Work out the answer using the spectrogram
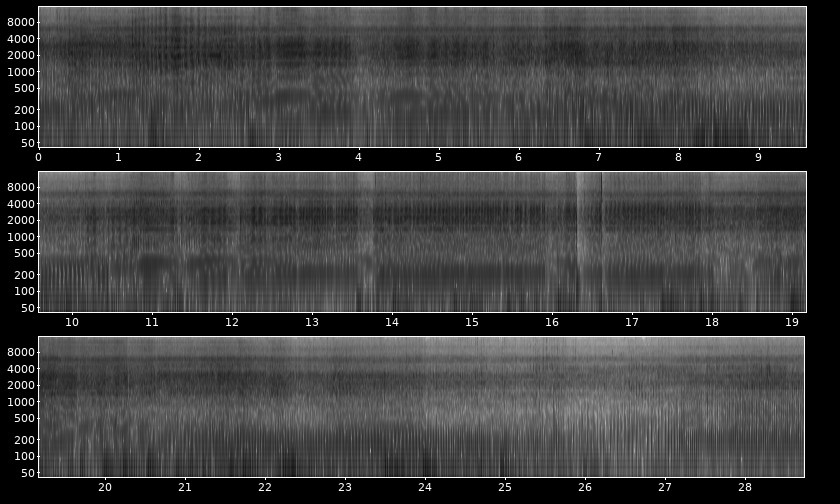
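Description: Dirt-bike engine running close by, its pitch rising and falling over and over with the throttle. It settles into a quieter, steadier note near the end.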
